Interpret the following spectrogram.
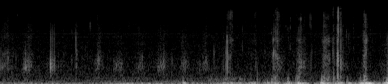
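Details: Huchu the pet rabbit munching a carrot songpyeon for Chuseok; soft quick nibbling clicks that grow louder toward the end, with heavier crunches and low bumps.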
